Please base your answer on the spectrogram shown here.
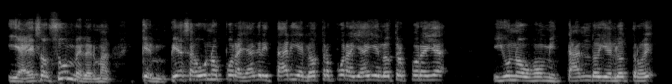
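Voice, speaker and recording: A man teaching a Bible seminary class in a lively preaching style, asking rhetorical questions and acting out scenes in sudden high shouts. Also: fast. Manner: animated, mimics voices with sudden high shouts; addresses listeners as brother, rhetorical questions.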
